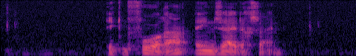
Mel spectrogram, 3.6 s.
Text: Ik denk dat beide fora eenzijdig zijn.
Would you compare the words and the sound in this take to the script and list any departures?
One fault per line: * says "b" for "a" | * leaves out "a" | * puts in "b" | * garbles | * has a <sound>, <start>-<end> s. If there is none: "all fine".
* leaves out "denk dat beide"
